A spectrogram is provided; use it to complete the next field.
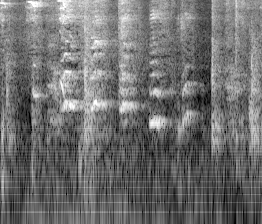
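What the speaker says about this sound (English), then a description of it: "Mommy and puppies together." A mother dog and her puppies whimper and yip in soft, high-pitched bursts, several short whines overlapping at close range in a quiet room.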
